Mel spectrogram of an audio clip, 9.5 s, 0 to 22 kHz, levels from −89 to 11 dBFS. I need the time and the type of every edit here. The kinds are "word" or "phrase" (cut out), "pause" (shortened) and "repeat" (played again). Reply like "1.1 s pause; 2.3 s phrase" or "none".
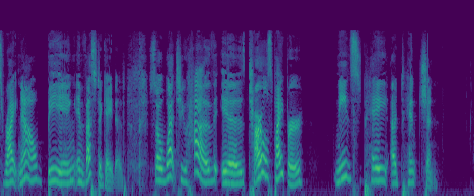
4.9 s word; 7.2 s word

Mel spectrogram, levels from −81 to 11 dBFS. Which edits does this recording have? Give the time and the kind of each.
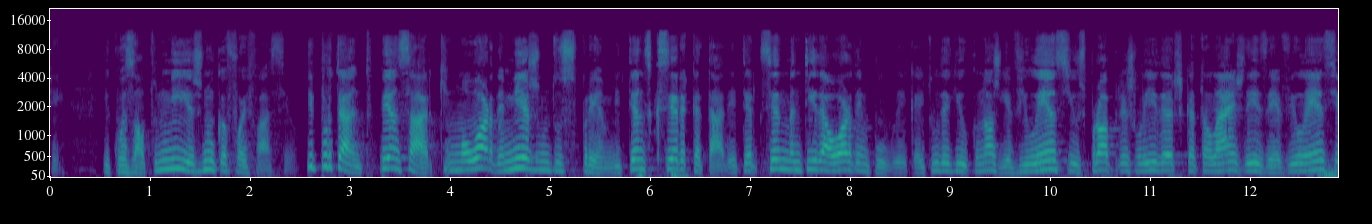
2.5 s pause; 3.9 s word; 9.5 s word

